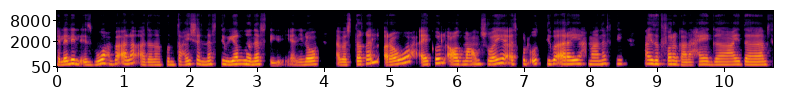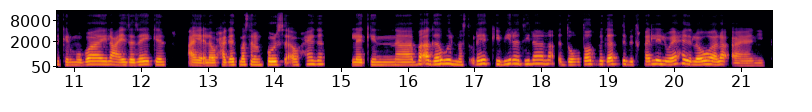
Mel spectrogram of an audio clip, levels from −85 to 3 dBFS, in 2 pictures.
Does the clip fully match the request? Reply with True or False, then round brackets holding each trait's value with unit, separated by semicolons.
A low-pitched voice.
False (205 Hz)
